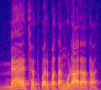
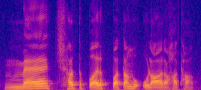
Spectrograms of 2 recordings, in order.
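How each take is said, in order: First: The syllables are rushed and run together. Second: Each syllable is spoken clearly and evenly. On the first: The speaker calls it wrong. "नहीं" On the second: The speaker calls it right. "साफ साफ बोलना"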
